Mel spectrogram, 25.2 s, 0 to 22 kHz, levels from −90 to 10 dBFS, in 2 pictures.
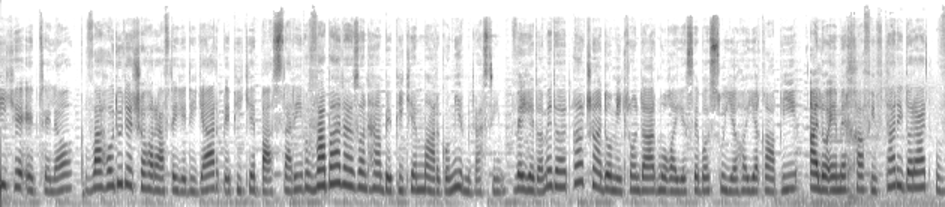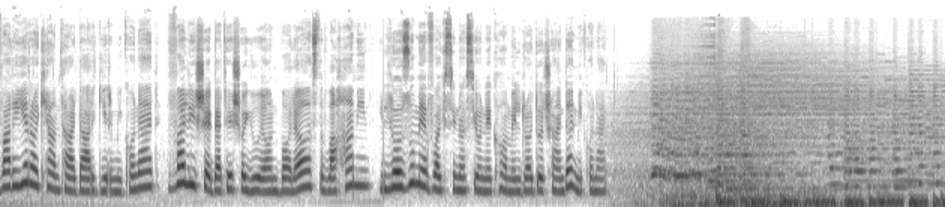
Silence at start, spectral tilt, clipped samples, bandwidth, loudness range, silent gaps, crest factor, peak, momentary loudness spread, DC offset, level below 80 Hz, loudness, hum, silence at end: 0 s; -5 dB/octave; under 0.1%; 18 kHz; 3 LU; none; 18 dB; -6 dBFS; 9 LU; under 0.1%; -36 dBFS; -26 LUFS; none; 0 s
